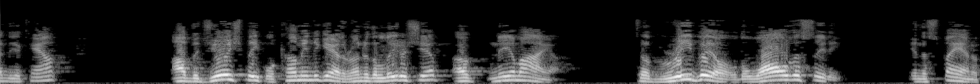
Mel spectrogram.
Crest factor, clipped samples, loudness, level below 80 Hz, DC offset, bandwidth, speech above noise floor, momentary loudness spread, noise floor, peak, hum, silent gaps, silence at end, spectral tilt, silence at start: 12 dB; under 0.1%; -12 LUFS; -48 dBFS; under 0.1%; 8.6 kHz; 47 dB; 14 LU; -58 dBFS; 0 dBFS; none; none; 0 s; -7.5 dB/octave; 0 s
